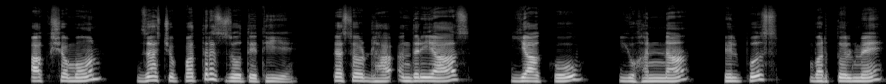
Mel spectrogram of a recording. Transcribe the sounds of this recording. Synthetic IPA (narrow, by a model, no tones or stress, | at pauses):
ɐkʃɐmoːn | d͡zɐst͡ʃopɐt̪ɾəszoːt̪et̪ʰɪje | t̪ɛːsoːɖlaʔɐ̃nd̪ɾɪjaːs | jaːkuːb | juːɦənːa | pʰɪlpːʊs | bɐɾt̪ʊlmẽ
